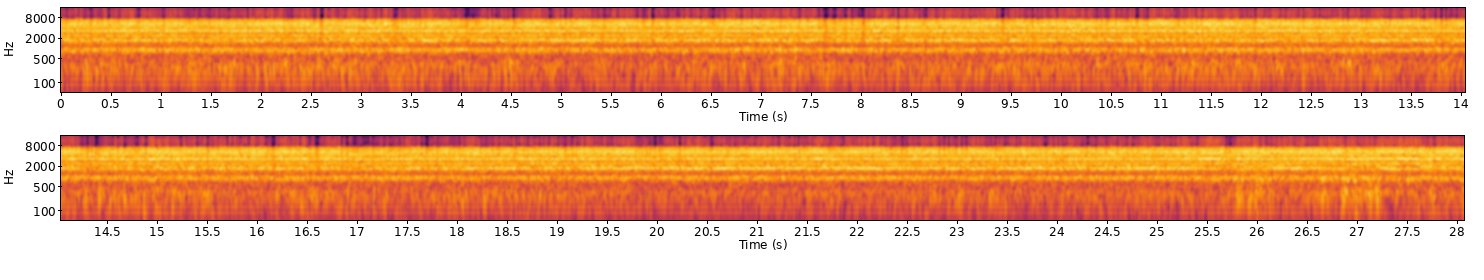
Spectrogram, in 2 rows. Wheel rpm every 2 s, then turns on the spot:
230, 240, 230, 230, 230, 230, 230, 230, 230, 230, 230, 230, 230, 220.
none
